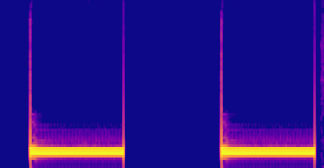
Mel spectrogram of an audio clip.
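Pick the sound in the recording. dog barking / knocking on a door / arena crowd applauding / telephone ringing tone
telephone ringing tone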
